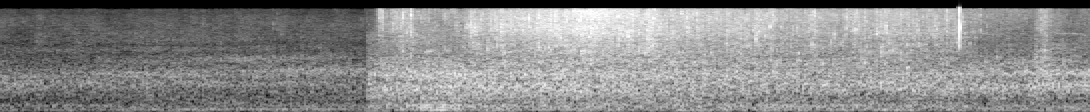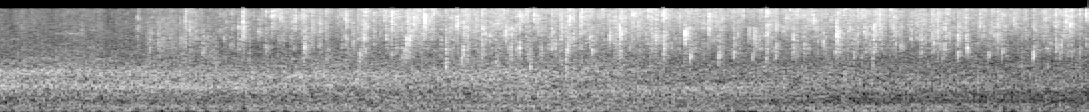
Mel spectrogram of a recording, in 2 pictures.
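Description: Water pouring onto asphalt and running into a storm drain grate. It starts suddenly about two seconds in and carries on as a steady splashing rush.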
